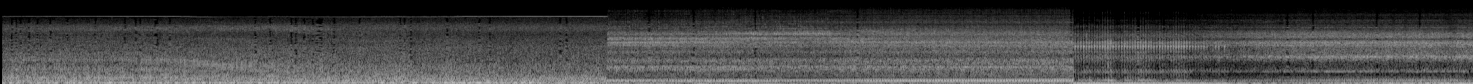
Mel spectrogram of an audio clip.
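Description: Bayraktar TB2 drone's piston engine and pusher propeller running at takeoff power on the runway and into the climb, heard from a camera mounted on the airframe as a steady hum under a rush of air. The sound changes abruptly twice, about six and about eleven seconds in.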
